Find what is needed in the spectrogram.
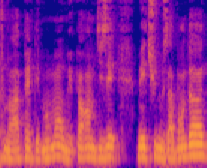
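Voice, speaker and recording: Somewhat breathy, a man at a medium pitch talks at a fairly quick pace with fairly even intonation. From France, Saint-Ouen (Seine-Saint-Denis, Paris suburbs). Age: 30s. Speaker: learning techniques trainer, podcast host. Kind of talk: personal story monologue.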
